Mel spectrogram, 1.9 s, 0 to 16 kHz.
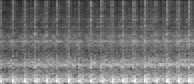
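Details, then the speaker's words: TMX 155 motorcycle with hard starting and misfire, worse uphill; owner replaced the CDI without effect, and the real problem is the spark plug. Choppy exhaust with uneven popping beats about eight a second, no pull; ignition misfire. "So number one na problem niya yyung spark plug talaga guys. Tx 155. So walang arangkada walang birit. So pagbitan siya pumapalya."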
